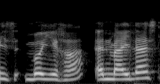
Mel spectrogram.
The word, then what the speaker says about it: Moïra: so thank you so much how do you pronounce your name and your last name correctly my first name is MOA and my last name is like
